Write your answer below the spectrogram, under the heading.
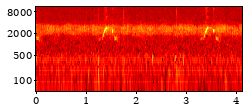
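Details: Nesting striated pardalote at burrows dug into a dry stone wall. Two fainter arched whistled calls, each with a short second note, sound about two seconds apart against steady background hiss.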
